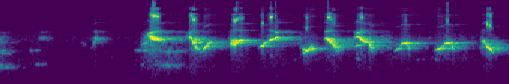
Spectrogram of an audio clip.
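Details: Chattering song of a Greater Green Leafbird on a master recording used to train songbirds: after a few soft opening notes, about a dozen rapid, rolling whistled notes follow in a steady, lively stream.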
